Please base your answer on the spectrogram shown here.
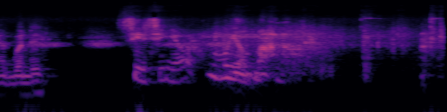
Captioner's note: in spanish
